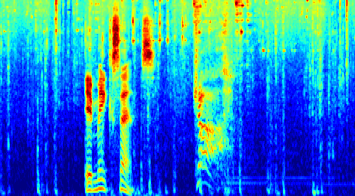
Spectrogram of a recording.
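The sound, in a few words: horse hooves clip-clop, from video game Kingdom Come: Deliverance II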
